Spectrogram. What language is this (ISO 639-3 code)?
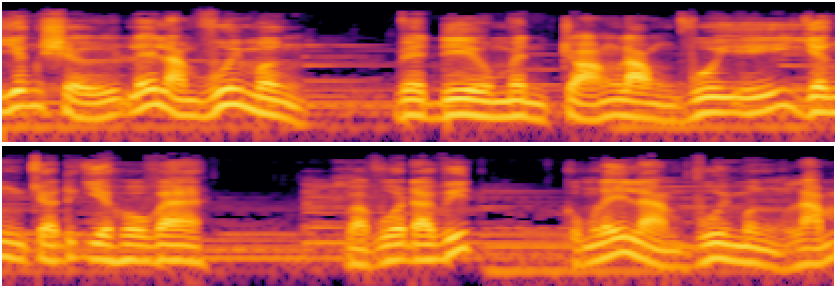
vie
